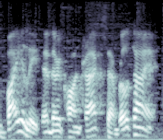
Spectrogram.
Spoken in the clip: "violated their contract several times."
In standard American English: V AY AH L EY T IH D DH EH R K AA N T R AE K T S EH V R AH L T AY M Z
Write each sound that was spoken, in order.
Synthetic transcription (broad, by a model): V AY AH L EY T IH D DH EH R K AA N T R AE K T S EH V R AH L T AY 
